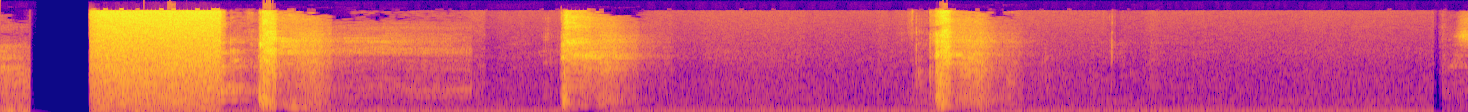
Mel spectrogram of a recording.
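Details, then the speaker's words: Several sharp, explosive sneezes in a row, one very loud, separated by quiet room noise; the person attributes them to the sun and says their allergies have been bad recently. "I knew I was gonna sneeze. I'm gonna sneeze because of the sun. My allergies are so bad recently too."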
